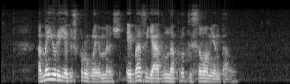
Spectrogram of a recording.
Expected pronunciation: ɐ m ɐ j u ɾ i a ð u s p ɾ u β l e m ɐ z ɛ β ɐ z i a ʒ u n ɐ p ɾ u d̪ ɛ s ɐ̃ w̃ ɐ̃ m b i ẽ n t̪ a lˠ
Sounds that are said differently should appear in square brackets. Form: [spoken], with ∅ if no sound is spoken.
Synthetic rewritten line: ɐ m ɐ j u ɾ i [ɐ] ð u [ʃ] p ɾ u β l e m ɐ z ɛ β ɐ z i a [ð] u n ɐ p ɾ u [t̪] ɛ s ɐ̃ w̃ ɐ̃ m b i ẽ n t̪ a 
